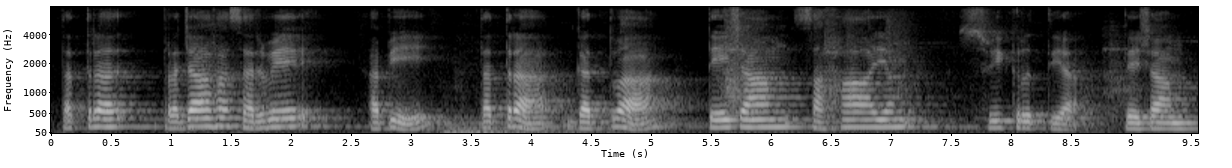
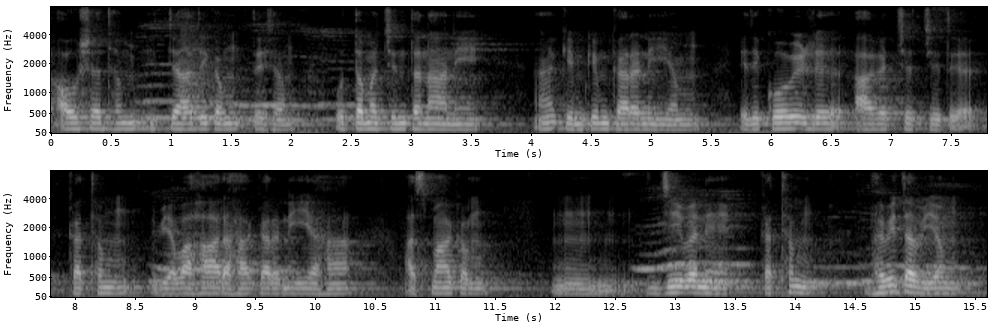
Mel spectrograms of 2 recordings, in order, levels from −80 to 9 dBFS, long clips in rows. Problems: background conversations at intervals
